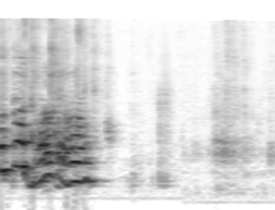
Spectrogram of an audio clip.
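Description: A homemade carrot clarinet with a plastic funnel bell, blown to give a short wavering tone that slides up and down in pitch for under a second, followed by faint breathy puffs.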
